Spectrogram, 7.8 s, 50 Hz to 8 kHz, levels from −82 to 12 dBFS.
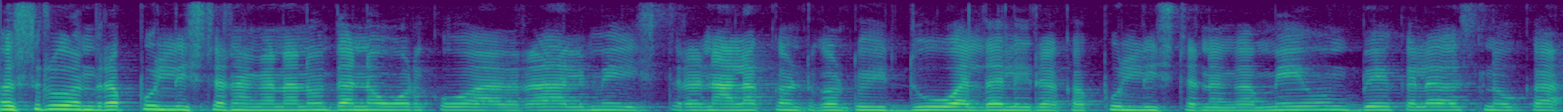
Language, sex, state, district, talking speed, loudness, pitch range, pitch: Kannada, female, Karnataka, Chamarajanagar, 175 wpm, -17 LUFS, 220-235 Hz, 225 Hz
